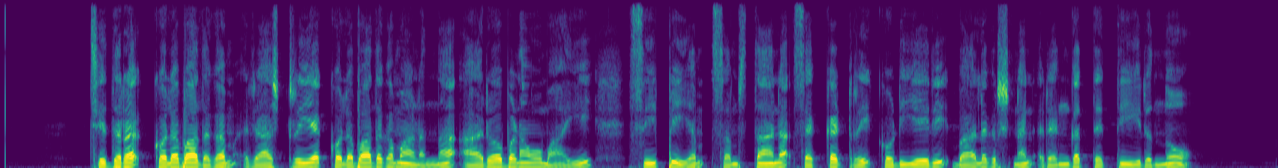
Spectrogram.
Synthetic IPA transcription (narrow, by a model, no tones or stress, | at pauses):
t͡ɕit̪rɐkolɐbaːd̪ɐɣɐmɾaːʂʈriːjɐkolɐbaːd̪ɐɣɐmaːɳe̞nːɐʔaːɾo̞ːbɐɳɐʋumaːjisipːiemsɐmst̪ʰaːnɐse̞kːɐʈːɐriko̞ɽijeːɾibaːlɐɣrɨʂɳɐnɾe̞ŋɡɐt̪ːe̞t̪ːijiɾunːu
